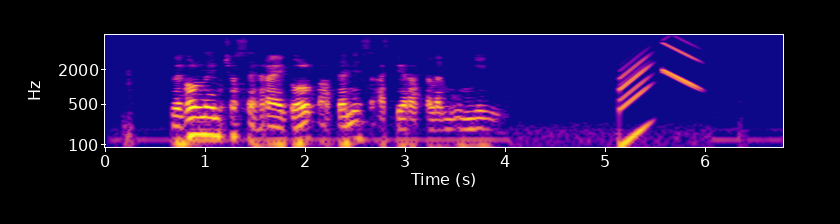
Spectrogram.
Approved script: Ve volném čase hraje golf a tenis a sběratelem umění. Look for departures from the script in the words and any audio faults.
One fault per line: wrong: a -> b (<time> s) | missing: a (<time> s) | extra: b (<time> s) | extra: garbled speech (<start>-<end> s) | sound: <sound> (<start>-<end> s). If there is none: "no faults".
sound: chirp (5.1-6.0 s)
